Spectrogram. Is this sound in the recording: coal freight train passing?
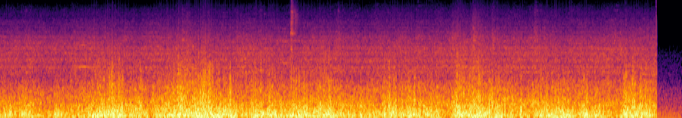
yes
